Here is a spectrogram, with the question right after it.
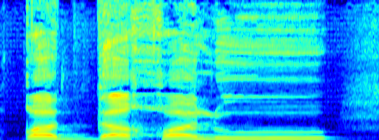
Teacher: خو موٹا حرف ہے، لو واو مدہ لمبا کریں گے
